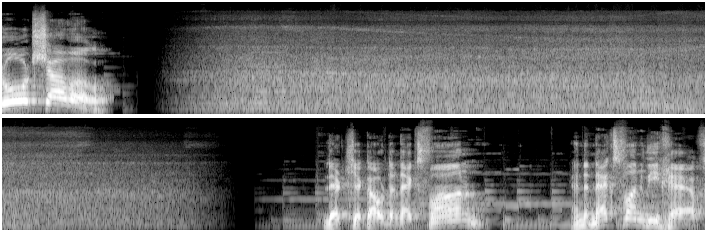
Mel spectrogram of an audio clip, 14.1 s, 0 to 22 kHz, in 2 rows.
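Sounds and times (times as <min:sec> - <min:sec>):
heavy machine engine rumbling: 0:01.7 - 0:09.2.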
